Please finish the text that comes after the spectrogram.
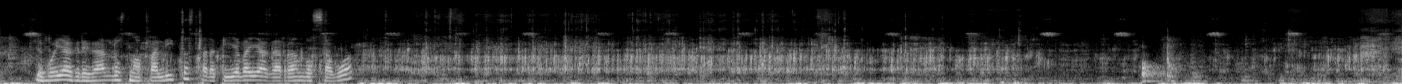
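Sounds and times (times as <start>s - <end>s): food frying in hot oil: 1.1s - 11.4s.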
